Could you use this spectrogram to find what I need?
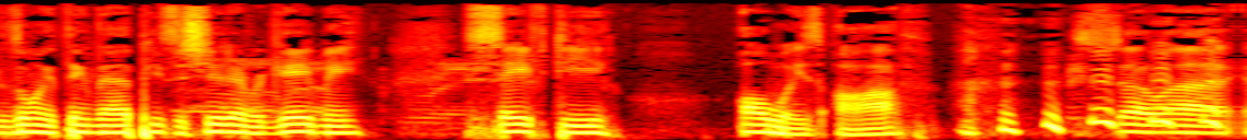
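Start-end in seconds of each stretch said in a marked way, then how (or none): none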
